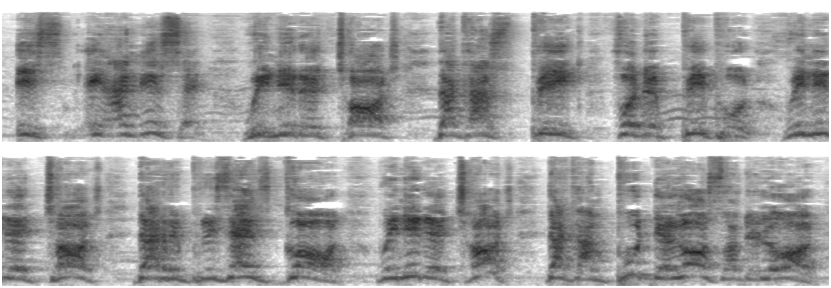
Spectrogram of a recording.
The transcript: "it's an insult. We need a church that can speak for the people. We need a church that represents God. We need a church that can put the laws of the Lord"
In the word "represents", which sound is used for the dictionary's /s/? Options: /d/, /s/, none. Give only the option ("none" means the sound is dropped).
/s/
